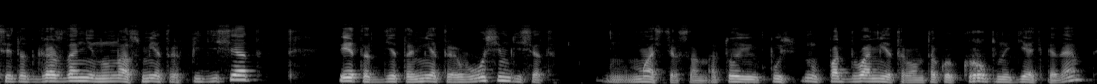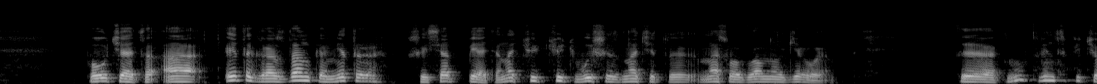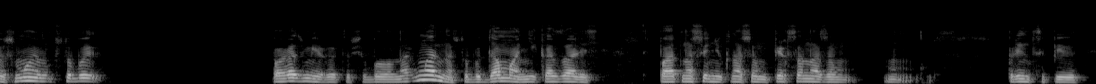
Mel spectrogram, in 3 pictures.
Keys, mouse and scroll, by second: 4.1-6.9 middle drag, 8.4-9.4 shift+middle drag, 13.3 click, 19.2-22.3 middle drag, 23.0-31.5 middle drag.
